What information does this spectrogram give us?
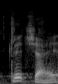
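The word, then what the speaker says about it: Glitché: It's Glitch-A. Glitch-A. It has an accent on the E.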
